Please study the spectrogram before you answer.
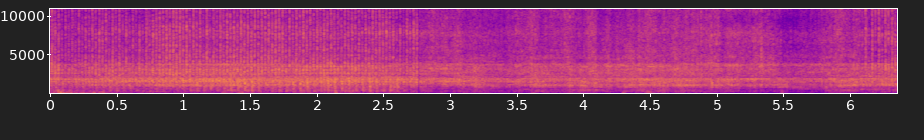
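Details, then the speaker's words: Mammotion Yuka 1500 robot mower working: steady mid-pitched whirring with a grainy rasp over the blade hum, coming from the large rotating brush in the collection basket; collection brush rotation noise. "alors elle fait du bruit parce que c'est le panier hein le panier il a une grosse qui tourne peut l' perercevoir je pense voà on l' pererçoit dedans c'est ça qui fait du bruit"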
